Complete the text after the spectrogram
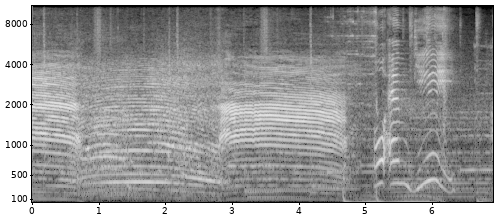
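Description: A buffalo gives two long, deep, droning moos, followed by a brief burst of music and voices.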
